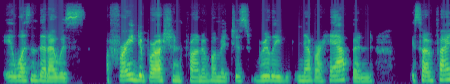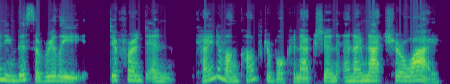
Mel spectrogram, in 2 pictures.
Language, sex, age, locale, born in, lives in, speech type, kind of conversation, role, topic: English, female, 65-69, en-US, United States, United States, conversation, unstructured, none, How can you create a morning routine you genuinely look forward to—and that strengthens your connections with others?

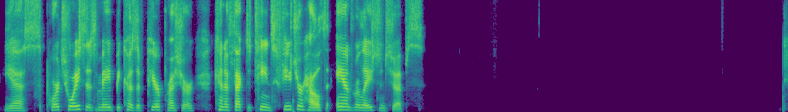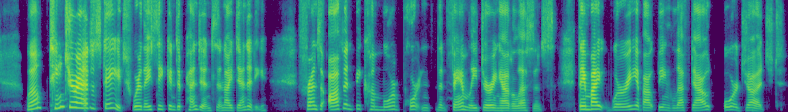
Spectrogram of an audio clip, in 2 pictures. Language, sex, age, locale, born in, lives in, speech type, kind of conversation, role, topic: English, female, 55-59, en-US, Germany, United States, read, expert-assistant, expert, How does peer pressure influence teenagers?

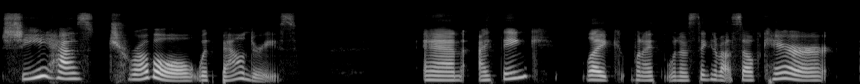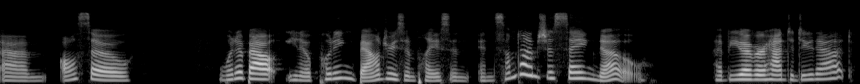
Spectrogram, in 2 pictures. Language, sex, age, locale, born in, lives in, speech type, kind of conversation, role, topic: English, female, 50-54, en-US, United States, United States, conversation, podcast, host, Why is self-care important for maintaining overall well-being?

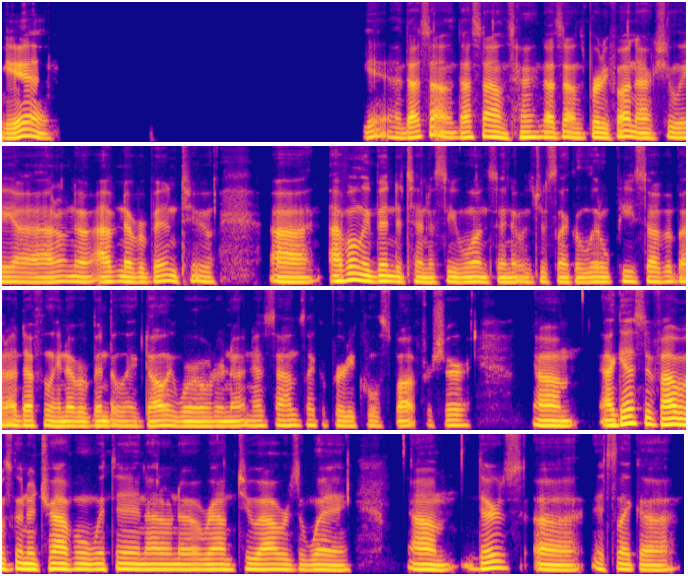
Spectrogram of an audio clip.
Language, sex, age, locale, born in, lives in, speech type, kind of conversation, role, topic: English, male, 40-44, en-US, United States, United States, conversation, unstructured, none, What weekend getaways within two hours do you recommend?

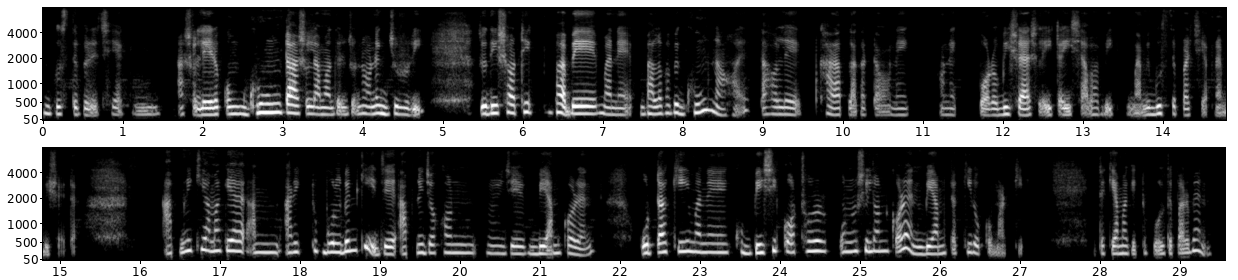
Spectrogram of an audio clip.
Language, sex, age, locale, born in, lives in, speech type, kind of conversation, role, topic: Bengali, female, 30-34, bn-BD, Bangladesh, Bangladesh, conversation, advice, advisor, তীব্র ব্যায়ামের পরে পর্যাপ্ত ঘুম না হলে শরীর ঠিকভাবে সেরে উঠতে না পারা কেন হয়?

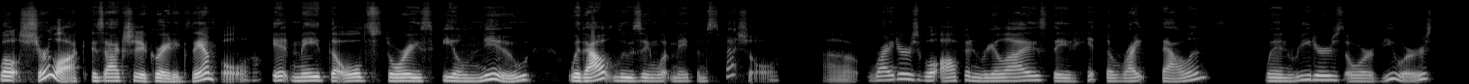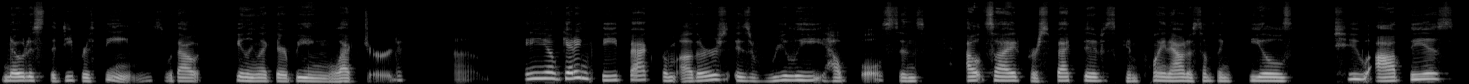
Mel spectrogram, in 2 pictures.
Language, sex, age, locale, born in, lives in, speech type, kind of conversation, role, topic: English, female, 35-39, en-US, United States, United States, read, expert-assistant, expert, How can classic literature be reimagined for modern audiences?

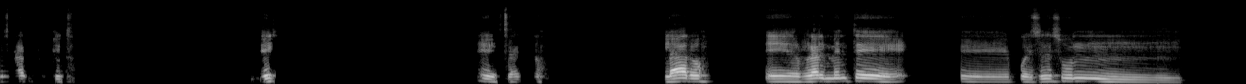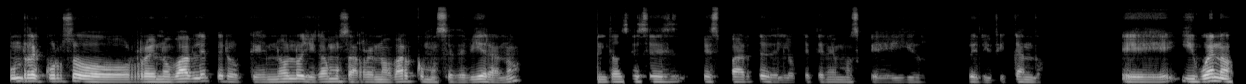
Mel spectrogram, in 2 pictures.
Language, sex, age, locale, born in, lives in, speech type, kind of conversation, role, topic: Spanish, male, 50-54, es-MX, Mexico, Mexico, conversation, unstructured, none, ¿Por qué es importante conservar los bosques?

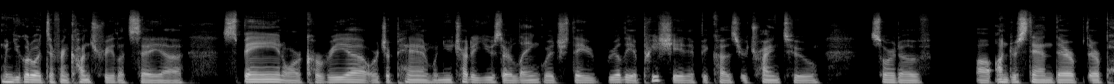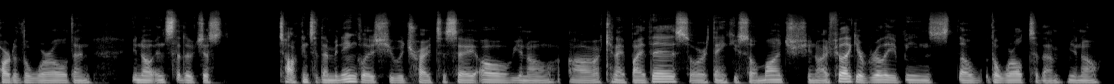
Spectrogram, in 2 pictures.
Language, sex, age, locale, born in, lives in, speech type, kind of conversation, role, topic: English, male, 25-29, en-US, United States, United States, conversation, unstructured, none, What is the best way to meet locals when you travel?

